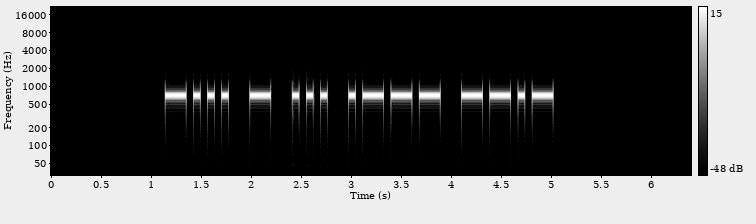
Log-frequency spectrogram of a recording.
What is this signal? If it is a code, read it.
Morse code, heard as a keyed tone, about 17 wpm, 700 Hz. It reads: BTSJQ
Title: Code Groups - 5 Letters - 17wpm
